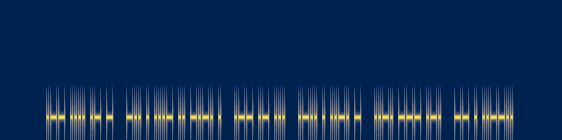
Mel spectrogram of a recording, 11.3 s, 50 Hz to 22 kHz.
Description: Morse code, heard as a keyed tone, about 30 wpm, 700 Hz. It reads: WHAT DEVICE WAS LEFT FOR ME?
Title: Sentences from Top 1500 Words 30wpm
